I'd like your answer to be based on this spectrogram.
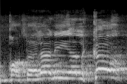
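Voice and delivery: high-pitched cry for help; acted cry. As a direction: cry out as the stabbed caliph. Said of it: "চিৎকার দিয়ে বলছেন". (চিৎকারের অভিনয়)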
